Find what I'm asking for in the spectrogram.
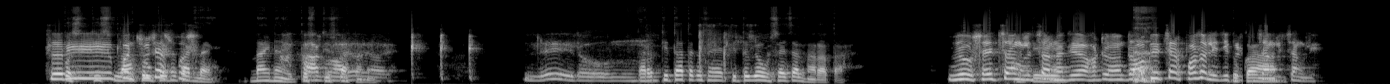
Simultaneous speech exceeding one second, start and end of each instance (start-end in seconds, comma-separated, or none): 0.7-1.9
